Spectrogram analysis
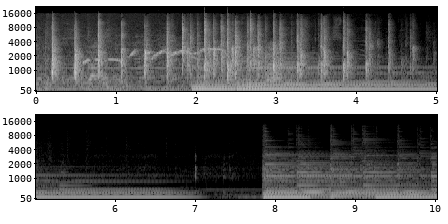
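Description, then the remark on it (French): Scattered hand claps from a small audience ring out for a few seconds, applauding a trio about to play a live session, fading as a steady, sustained musical chord holds underneath; music then resumes after a brief silence. “Merci à vous, on peut les applaudir.”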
